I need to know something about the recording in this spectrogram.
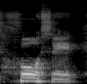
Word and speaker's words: Jose: or Jose, because my name doesn't have a stress. It doesn't have an accent on the final E, which is a common way. It's a name without it. So it's Jose. It's like the Spanish pronunciation rather than the traditional pronunciation.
